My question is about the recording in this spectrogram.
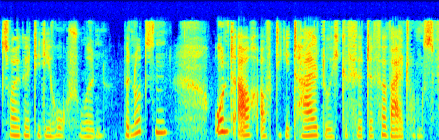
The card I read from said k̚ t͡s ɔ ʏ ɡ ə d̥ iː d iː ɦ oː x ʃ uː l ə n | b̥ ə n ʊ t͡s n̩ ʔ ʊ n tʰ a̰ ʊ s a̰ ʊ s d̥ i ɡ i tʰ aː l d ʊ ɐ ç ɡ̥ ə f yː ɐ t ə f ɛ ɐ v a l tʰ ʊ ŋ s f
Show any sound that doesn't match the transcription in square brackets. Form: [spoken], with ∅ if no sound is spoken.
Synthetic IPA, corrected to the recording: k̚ t͡s ɔ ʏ ɡ ə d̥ iː d iː ɦ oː x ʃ uː l ə n | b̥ ə n ʊ t͡s n̩ ʔ ʊ n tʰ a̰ ʊ [x] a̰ ʊ [f] d̥ i ɡ i tʰ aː l d ʊ ɐ ç ɡ̥ ə f yː ɐ t ə f ɛ ɐ v a l tʰ ʊ ŋ s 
